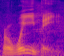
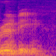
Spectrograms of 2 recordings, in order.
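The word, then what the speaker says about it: RWBY: They also make Raweeby, which I don't watch. Raweeby? And after, it's basically their attempt at a Western. Ruby.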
